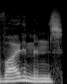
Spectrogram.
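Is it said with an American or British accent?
American. It is said with an American accent.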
